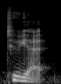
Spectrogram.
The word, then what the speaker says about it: Tuyet: horror movies all day i'm but you can call me two yet i love that okay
